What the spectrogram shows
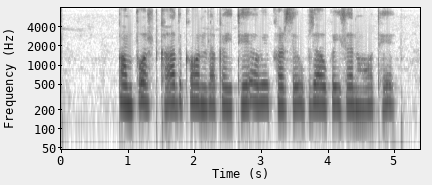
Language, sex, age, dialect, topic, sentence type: Chhattisgarhi, female, 18-24, Northern/Bhandar, agriculture, question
